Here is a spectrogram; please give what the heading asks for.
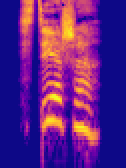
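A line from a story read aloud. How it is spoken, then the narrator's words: Hoarse call. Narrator (Russian): хрипло позвала она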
